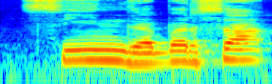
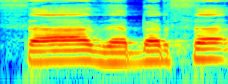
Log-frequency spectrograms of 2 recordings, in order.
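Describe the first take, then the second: First: سین زبر سا with a sharp, hissing س; whistling seen. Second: سا زبر سا with a soft ث and no whistle; soft thaa. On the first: Teacher shows the whistle in seen for the class. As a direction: let the س in سا whistle clearly. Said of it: "سین میں سیٹی کی آواز آتی ہے". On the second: Teacher contrasts soft thaa with seen for the class. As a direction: say سا gently, without the whistle of seen. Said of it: "سین میں سیٹی ہوتی ہے، سا ہوتا ہے". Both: Shown as a demonstration.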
